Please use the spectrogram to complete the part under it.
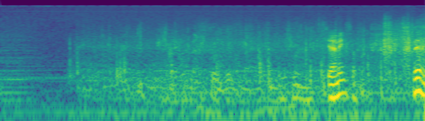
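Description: Several men talk and laugh nearby.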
